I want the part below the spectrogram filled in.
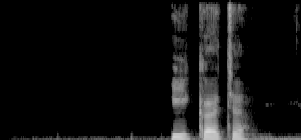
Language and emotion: Russian, neutral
